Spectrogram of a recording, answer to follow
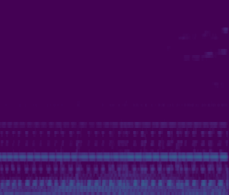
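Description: Car stereo speakers playing the quiet opening of a song streamed from a phone over a Bluetooth audio receiver: held tones and chords.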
